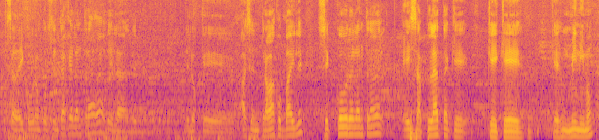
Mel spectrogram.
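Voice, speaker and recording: A man with a fairly high voice speaks at a fairly slow pace, with ordinary pitch variation, big swings in loudness, long and frequent pauses, and noticeable background noise. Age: 70s. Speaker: chamamé musician. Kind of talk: interview. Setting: festival.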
